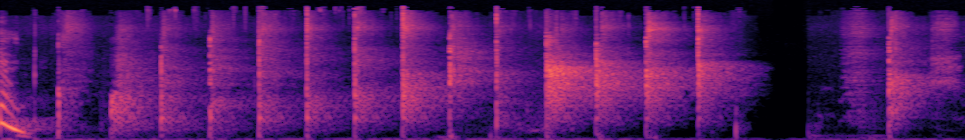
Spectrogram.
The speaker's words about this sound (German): Ein kleiner Applaus.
